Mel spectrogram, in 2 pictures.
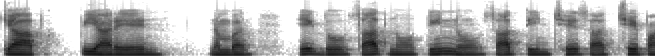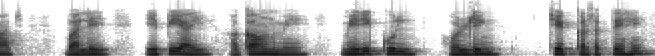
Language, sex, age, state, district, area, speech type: Hindi, male, 18-30, Madhya Pradesh, Ujjain, rural, read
